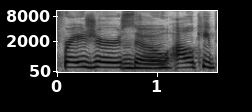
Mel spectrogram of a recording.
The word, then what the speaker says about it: Fraser: on there saying that his last name is actually pronounced Fraser rhymes with razor.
